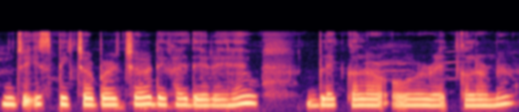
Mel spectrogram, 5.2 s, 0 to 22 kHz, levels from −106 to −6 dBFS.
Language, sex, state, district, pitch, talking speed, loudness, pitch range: Hindi, female, Arunachal Pradesh, Papum Pare, 190 Hz, 175 wpm, -15 LUFS, 170-200 Hz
